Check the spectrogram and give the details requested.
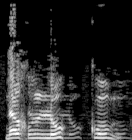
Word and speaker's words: نخلقكم: قاف ساکن کا کاف متحرک میں ادغام. نخلقكم. ادغام کی حالت میں نخلقكم نخلقكم پڑھا جاتا ہے.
